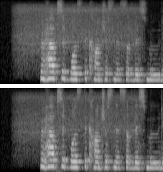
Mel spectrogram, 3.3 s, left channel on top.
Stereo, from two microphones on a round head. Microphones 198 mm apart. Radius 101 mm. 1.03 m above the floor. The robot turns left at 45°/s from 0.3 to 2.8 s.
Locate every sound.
0.8 s a woman speaking: 5° left, 0.9 m; by 3.3 s 85° right, 0.9 m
